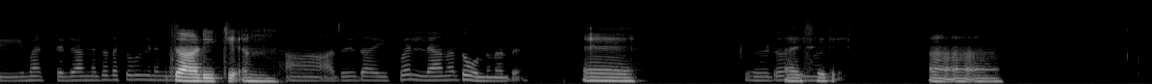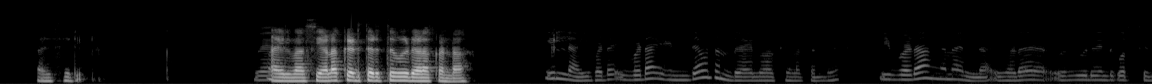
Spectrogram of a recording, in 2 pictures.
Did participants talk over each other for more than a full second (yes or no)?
no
